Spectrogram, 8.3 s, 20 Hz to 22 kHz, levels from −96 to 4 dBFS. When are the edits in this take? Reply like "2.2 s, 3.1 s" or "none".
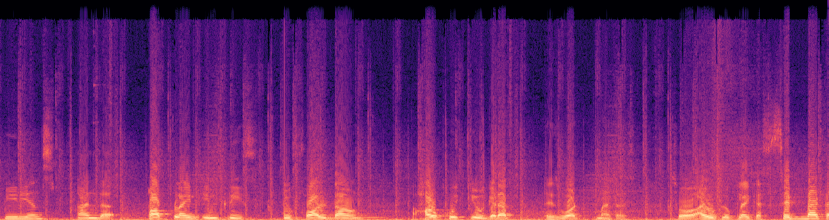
2.8 s, 7.2 s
